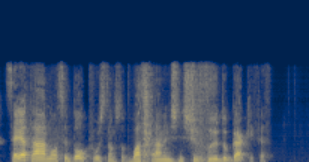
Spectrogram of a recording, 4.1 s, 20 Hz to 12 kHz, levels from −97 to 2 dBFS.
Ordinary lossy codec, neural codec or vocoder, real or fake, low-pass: MP3, 96 kbps; codec, 16 kHz, 0.5 kbps, X-Codec, HuBERT features, trained on LibriSpeech; fake; 7.2 kHz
